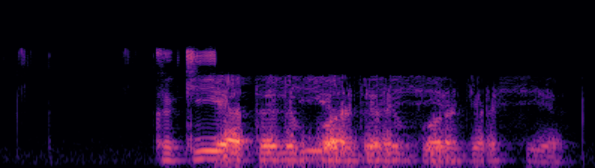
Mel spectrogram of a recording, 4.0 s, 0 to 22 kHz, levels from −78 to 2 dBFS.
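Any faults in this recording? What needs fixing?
Doubled audio track, throughout: a second full-band copy of the speech trails the original by roughly 0.7 s, about 5 dB quieter, with no decay or room colour. This likely comes from the same signal being captured twice, once through a slower path, or from two out-of-step copies left in an edit. To prevent it, route each source through only one capture path and check edits for overlapping duplicate regions.

Adaptive stream at a lower bitrate, from 1.44 s to the end: the quality drops suddenly with no gap. Nothing remains above 4.4 kHz, and codec artefacts rise, which fits a switch from a higher-rate Opus stream to one near 8 kbit/s after the connection slowed. To prevent it, record locally or give the stream enough bandwidth headroom that it never steps down to its lowest tier.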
